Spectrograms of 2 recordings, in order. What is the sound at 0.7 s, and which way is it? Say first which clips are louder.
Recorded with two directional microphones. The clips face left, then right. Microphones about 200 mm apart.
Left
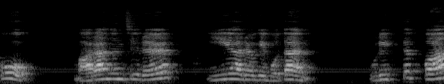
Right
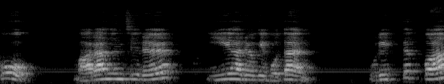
Speech: right 1 dB; 5° right (ahead or behind).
